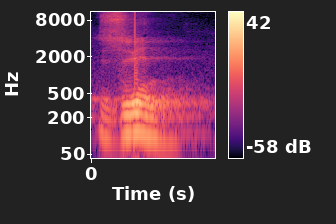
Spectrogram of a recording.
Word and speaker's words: duyên: The word duyên, but we pronounce duyên.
